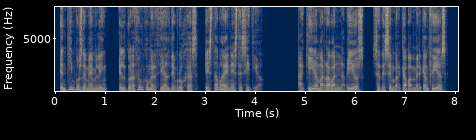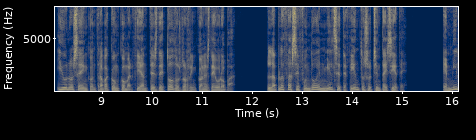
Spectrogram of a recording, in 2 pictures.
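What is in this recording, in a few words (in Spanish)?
generico España; Idioma: Español (o castellano); Género: Masculino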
